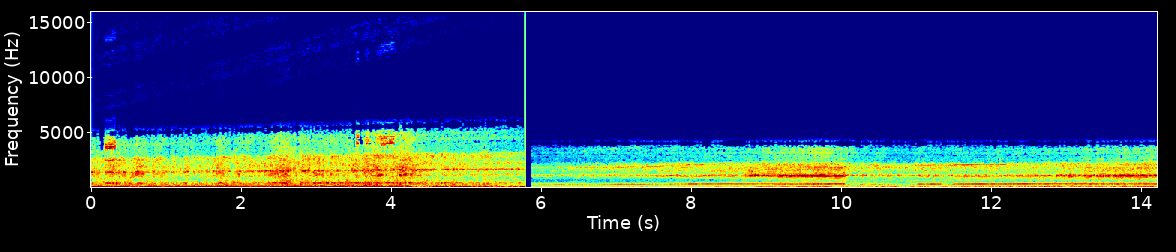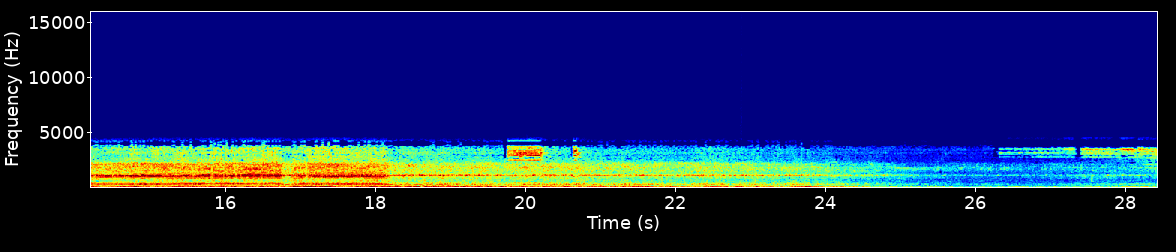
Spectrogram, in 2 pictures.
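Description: Wind rumbles loudly against the rider.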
